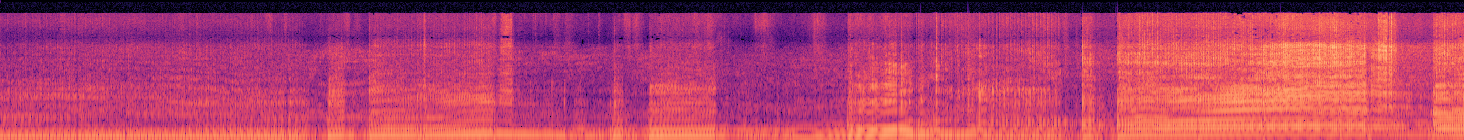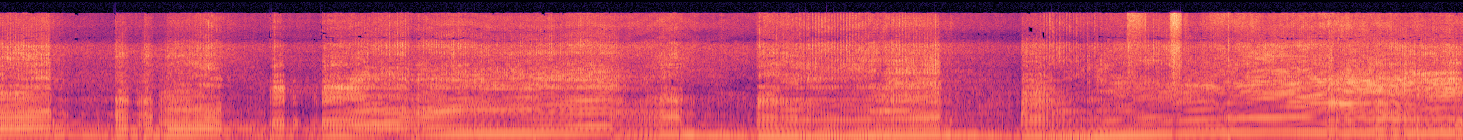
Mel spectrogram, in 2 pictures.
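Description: First-generation Kia Sportage SUV engine under load climbing through snow. It runs steadily for a few seconds, then is revved up and eased off again and again, its pitch rising and falling every two to three seconds.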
